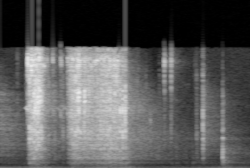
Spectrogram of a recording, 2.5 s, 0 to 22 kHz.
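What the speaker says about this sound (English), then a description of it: "This is where I'm using my ball joint press and just cinching them together." Ball joint press cinching Ridetech Delrin suspension bushings into a Corvette C5/C6 control arm: two short bursts of squeaking, grinding mechanical strain, close and fairly loud, followed by quieter intermittent clicks.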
